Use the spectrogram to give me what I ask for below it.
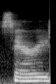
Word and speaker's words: Sari: So as mentioned, my name is Sari. For those of you who may be grappling with the pronunciation, long story short, it's short form for Sarah.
